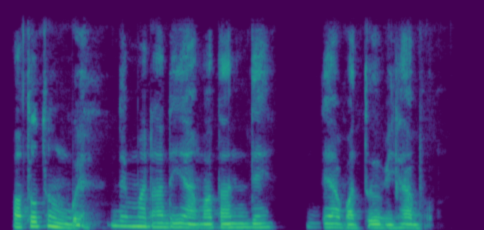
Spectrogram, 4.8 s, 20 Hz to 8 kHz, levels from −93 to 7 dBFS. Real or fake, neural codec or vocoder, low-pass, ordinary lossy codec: fake; codec, 16 kHz in and 24 kHz out, 2.2 kbps, FireRedTTS-2 codec; 7.2 kHz; none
